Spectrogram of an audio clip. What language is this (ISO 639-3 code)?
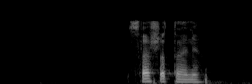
rus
